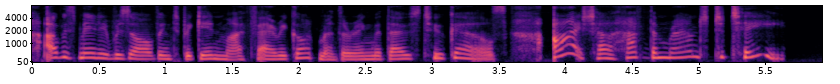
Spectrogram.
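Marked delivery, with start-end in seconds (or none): none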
